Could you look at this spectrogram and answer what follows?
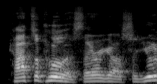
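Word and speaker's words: Kotsopoulos: t s o p o u l oos katulis katulis there we go so you and Bobby got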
